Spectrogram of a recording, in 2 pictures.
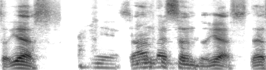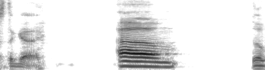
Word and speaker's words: John Facenda: John Facenda. I messed up my syllables and got my vowels mixed up. Yes. Yeah. John Facenda.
